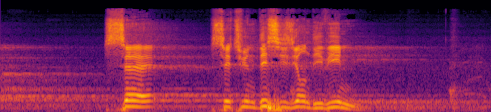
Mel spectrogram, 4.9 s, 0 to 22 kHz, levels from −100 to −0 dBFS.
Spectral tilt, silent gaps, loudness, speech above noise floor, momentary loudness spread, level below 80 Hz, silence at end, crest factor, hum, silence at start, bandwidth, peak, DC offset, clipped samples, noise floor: -2 dB/octave; none; -17 LUFS; 26 dB; 23 LU; -50 dBFS; 0.35 s; 22 dB; none; 0 s; 16 kHz; 0 dBFS; under 0.1%; under 0.1%; -44 dBFS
